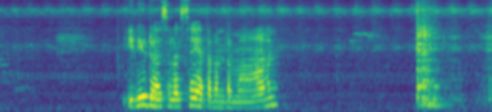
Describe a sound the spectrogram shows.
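A glass lid clinks as it is lifted off a pot.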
